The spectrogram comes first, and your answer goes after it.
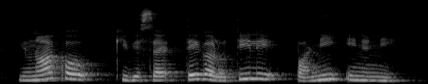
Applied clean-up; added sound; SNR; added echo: none; none; none; none.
